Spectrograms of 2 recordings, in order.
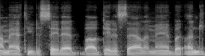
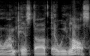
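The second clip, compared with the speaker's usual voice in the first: normal talking voice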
